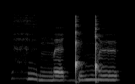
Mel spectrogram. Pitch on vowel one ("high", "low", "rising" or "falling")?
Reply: falling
